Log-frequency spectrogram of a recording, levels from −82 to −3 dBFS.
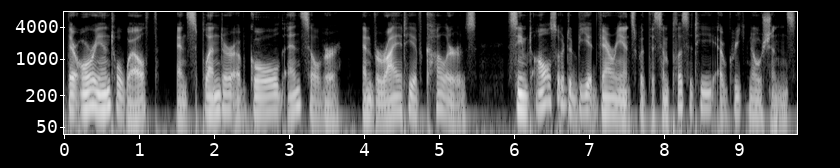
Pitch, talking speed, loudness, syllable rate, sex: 85 Hz, 155 wpm, -22 LUFS, 4.5 syllables/s, male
